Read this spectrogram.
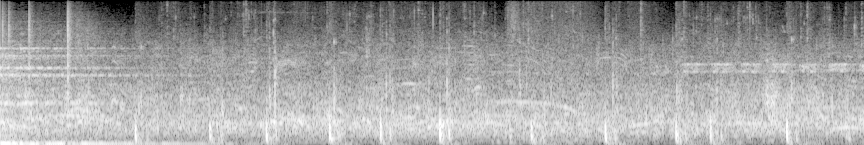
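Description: Footsteps patter quickly across roof tiles.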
